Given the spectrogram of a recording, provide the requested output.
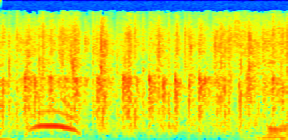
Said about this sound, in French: J'envoie les applauses.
